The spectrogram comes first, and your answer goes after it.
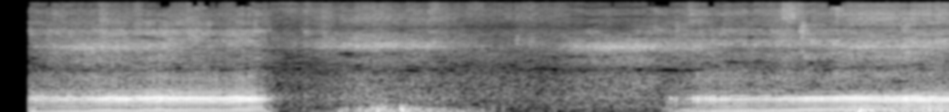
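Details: A female French Bulldog sleeps while being stroked, snoring and grunting with happiness in long, low, rattling breaths, with a quieter pause between them.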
